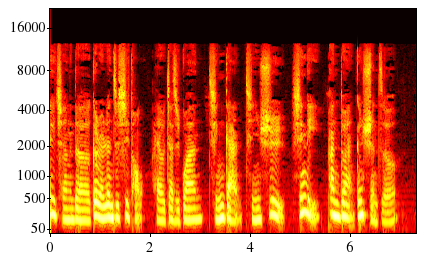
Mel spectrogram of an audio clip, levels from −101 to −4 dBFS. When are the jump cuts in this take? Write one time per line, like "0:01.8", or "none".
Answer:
0:01.9
0:03.1
0:04.8
0:05.5

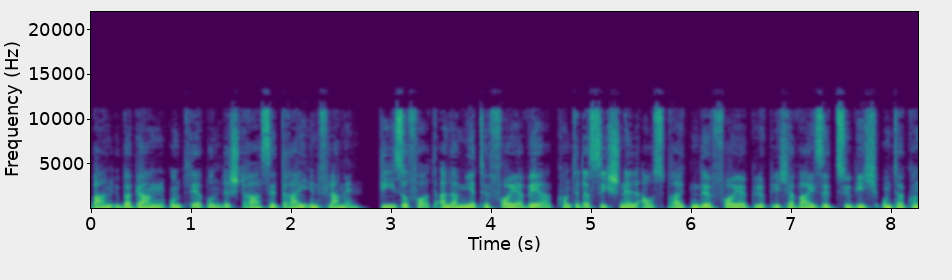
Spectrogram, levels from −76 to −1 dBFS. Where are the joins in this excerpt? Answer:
0:02.8

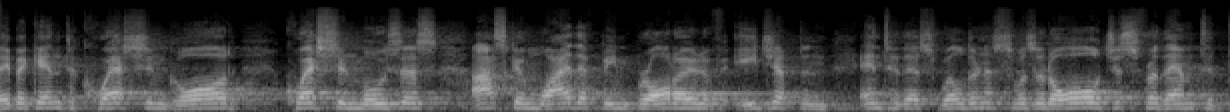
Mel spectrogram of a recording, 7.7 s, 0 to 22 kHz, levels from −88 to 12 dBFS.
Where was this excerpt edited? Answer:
none

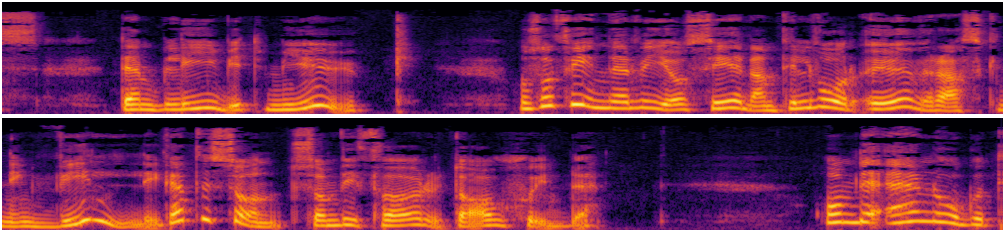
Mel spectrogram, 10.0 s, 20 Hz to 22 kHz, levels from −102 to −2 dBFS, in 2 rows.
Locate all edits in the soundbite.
none

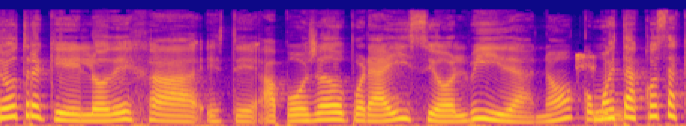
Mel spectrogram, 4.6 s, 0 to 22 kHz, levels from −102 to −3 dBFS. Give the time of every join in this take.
none

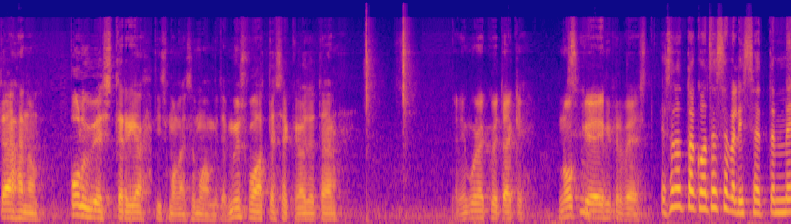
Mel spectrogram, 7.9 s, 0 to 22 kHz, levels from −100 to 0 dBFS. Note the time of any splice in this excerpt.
0:01.5
0:06.0

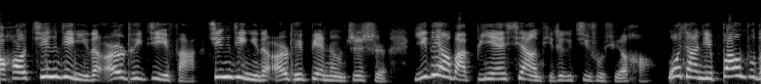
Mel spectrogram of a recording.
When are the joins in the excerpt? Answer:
0:02.0
0:06.6

